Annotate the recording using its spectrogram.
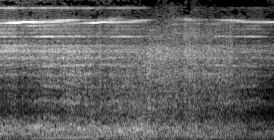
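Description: Sci-fi spaceship flyby sound effect: a loud, deep engine rush with a thin high whine over it, easing off toward the end.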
